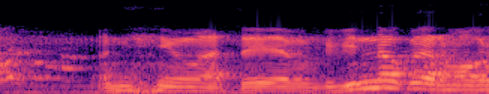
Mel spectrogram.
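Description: A man's voice with drawn-out, rising and falling pitch, in a sing-song or whining tone rather than clear words.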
